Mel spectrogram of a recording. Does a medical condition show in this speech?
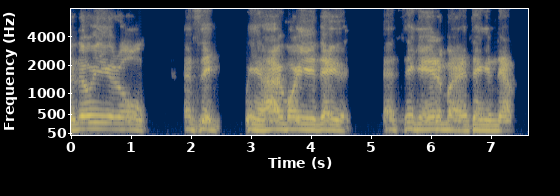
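Yes: ALS/MND.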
